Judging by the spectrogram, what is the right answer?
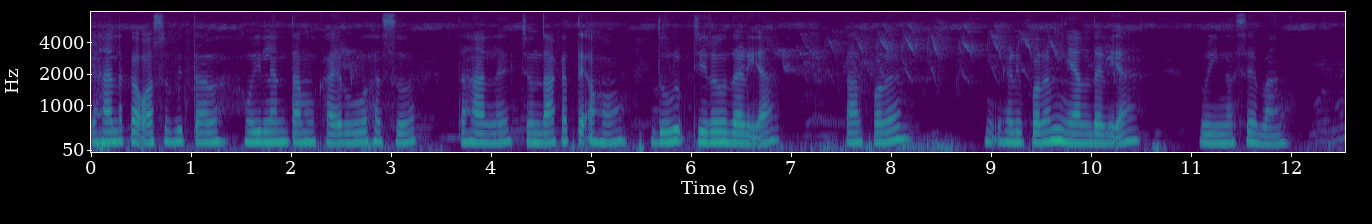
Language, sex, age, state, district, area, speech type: Santali, other, 18-30, West Bengal, Birbhum, rural, spontaneous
